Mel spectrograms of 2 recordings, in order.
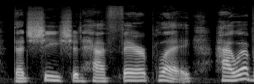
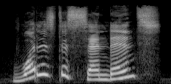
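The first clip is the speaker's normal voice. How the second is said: put-on high, slow childish question; puzzled child; 12 semitones higher, 4 dB louder, slower than usual. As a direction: ask like a small baffled boy.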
